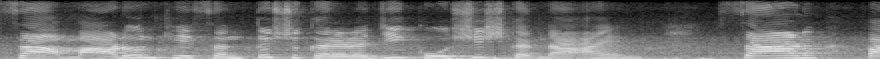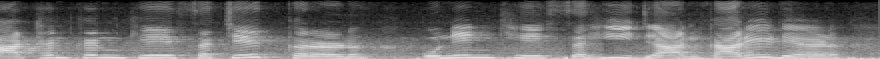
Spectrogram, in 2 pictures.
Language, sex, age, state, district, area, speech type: Sindhi, female, 30-45, Uttar Pradesh, Lucknow, urban, spontaneous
